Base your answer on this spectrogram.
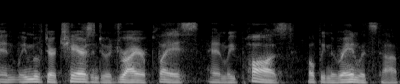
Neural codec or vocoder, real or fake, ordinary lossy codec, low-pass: codec, 16 kHz, 16 kbps, FunCodec, trained on LibriTTS, 50 frames a second; fake; AAC, 32 kbps; 7.2 kHz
